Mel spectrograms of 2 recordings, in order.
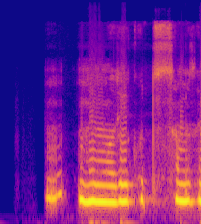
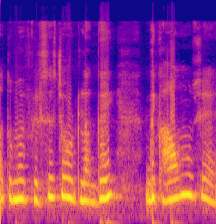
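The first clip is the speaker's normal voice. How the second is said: normal talking voice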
